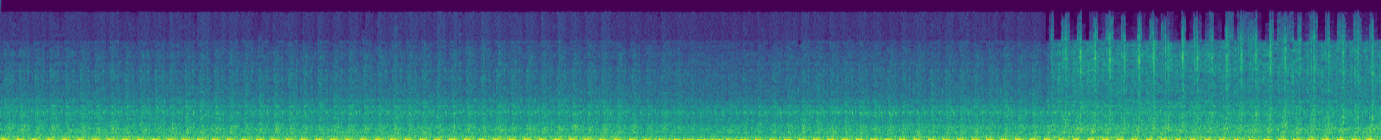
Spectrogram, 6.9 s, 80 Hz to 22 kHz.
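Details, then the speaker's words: Snapper SR-Series mower with 10HP Briggs & Stratton single-cylinder engine, stored 10 years, after carburetor work and fresh treated fuel: steady, even thump about 200 beats a minute, no misses or hunting; running good, air cleaner makes a difference. "All right, so she's running good. All right, she's starting to wake up. The air cleaner makes a difference."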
